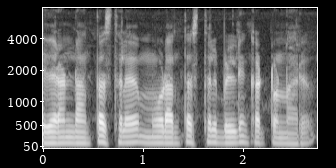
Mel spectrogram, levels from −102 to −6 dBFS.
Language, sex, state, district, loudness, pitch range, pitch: Telugu, male, Andhra Pradesh, Manyam, -19 LUFS, 120-135 Hz, 120 Hz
